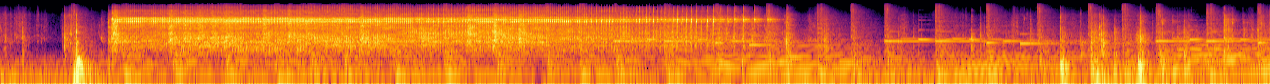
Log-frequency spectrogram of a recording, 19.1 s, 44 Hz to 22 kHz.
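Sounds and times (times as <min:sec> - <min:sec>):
toy rifle buzzing rattle: 0:01.6 - 0:11.7.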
